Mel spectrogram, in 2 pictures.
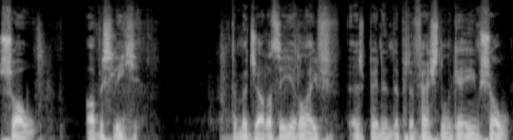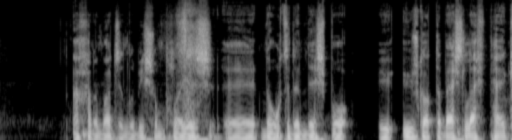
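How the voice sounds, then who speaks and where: A man with a Liverpool accent talks at a fairly quick pace in a very deep, low voice, his intonation monotone and flat. Long pauses come often, and the sound is dry and close with no echo. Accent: Scouse. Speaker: podcast host. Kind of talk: casual interview.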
